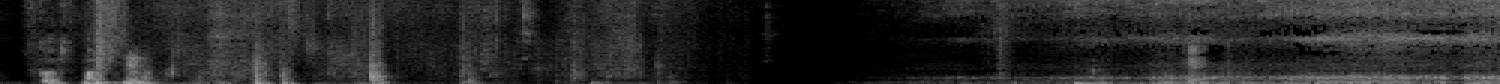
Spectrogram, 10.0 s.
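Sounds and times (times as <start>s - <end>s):
speech: 0.2s - 1.4s
beekeeper's smoker being fired up: 5.6s - 9.9s.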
